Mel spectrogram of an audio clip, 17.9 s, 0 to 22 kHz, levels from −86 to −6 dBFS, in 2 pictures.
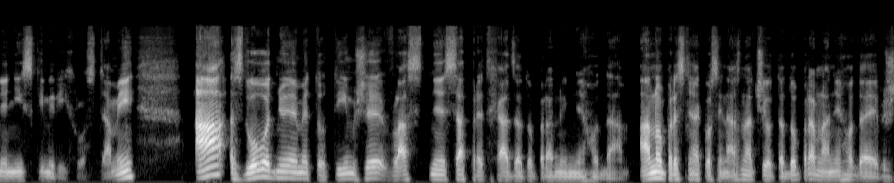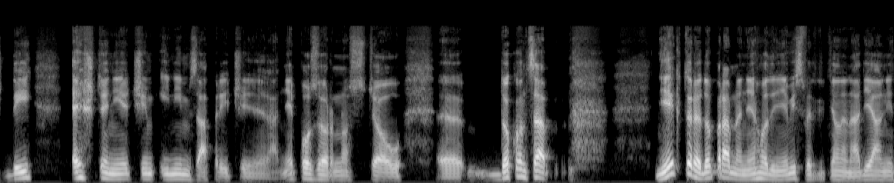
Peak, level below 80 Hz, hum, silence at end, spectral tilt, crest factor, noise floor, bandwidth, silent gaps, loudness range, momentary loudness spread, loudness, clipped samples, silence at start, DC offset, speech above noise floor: -2 dBFS; -60 dBFS; none; 0 s; -4.5 dB/octave; 22 dB; -51 dBFS; 12.5 kHz; none; 6 LU; 15 LU; -24 LUFS; under 0.1%; 0 s; under 0.1%; 26 dB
